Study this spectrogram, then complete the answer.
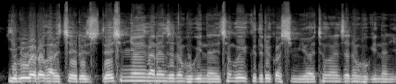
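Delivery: fast gabbled Bible reading; rapid reading. Shown as a demonstration. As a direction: race through the verses like a pastor on autopilot. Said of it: "이런 식으로 읽어요".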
